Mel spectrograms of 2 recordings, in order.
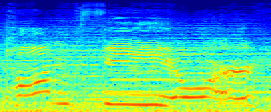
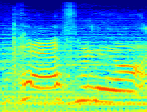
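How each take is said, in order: First: The name ends with a 'fior' sound. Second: The name ends with a 'more' sound. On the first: The speaker calls it right. "Oh my god, Pomfior" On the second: The speaker calls it wrong. "I called it Pophmore all throughout"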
